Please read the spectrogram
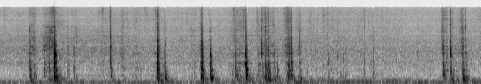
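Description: Plastic parts of a car's gear shifter assembly clicking and knocking as they are handled and pressed into place in the centre console: a string of short, sharp clicks, the loudest about two-thirds of a second in, over a faint steady low hum.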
